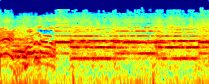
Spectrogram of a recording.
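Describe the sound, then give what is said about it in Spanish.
Ambulance sirens wail steadily with a sustained, multi-toned pitch amid street noise on the Rambla after a white van ran people down, with a few low thumps underneath and brief indistinct voices at the start. “cuando esa furgoneta blanca irrumpe en lo que es la calle, lo que es la Rambla, y comienza a atropellar a todos los que están en la calle, a todos los que pasean por allí, y comienzan los gritos, las vidas sesgadas y el sonido de las ambulancias.”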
